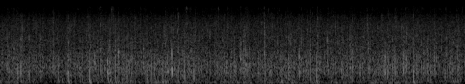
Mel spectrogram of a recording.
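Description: Steady rain patters on a tent, a dense hiss of countless drops with sharper individual taps scattered throughout. The level stays even and fairly quiet, with no voices.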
